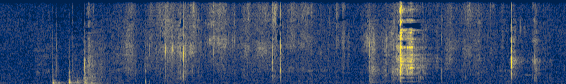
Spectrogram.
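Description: Roasted beef marrow bones being handled on a lettuce-lined platter as one is picked up: scattered clicks and knocks, the louder ones about half a second in and about four seconds in.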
